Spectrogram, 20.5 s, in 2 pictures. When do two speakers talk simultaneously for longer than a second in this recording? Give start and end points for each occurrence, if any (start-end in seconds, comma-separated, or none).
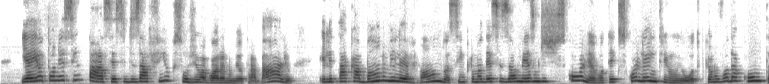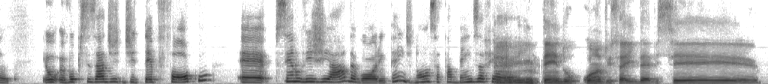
none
